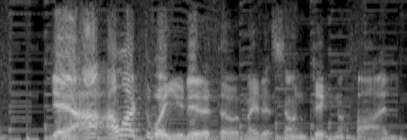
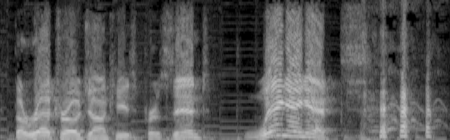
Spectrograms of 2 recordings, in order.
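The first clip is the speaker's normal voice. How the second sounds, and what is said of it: Booming announcer voice. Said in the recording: “announcer voice”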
